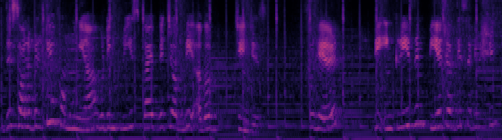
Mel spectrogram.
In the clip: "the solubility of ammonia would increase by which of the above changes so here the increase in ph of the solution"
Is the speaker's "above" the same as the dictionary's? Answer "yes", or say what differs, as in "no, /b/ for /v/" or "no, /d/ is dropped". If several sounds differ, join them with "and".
no, /b/ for /v/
